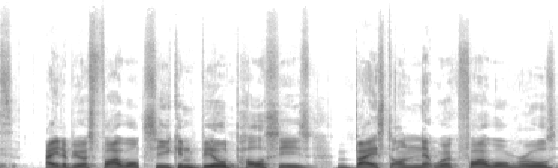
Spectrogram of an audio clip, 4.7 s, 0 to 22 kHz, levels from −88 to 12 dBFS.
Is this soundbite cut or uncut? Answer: cut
